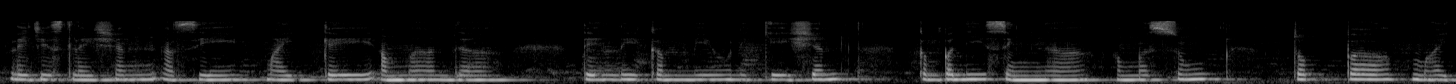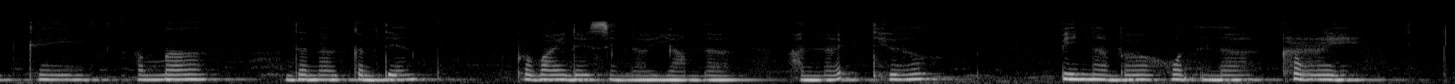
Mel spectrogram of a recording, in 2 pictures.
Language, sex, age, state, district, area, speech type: Manipuri, female, 18-30, Manipur, Kangpokpi, urban, read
